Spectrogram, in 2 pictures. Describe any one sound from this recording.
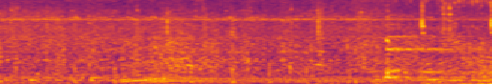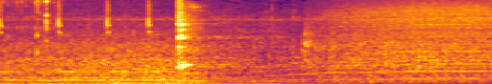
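A car engine hums as vehicles drive by on the road.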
